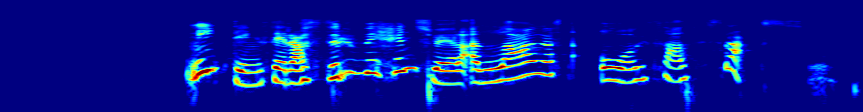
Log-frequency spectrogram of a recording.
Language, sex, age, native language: Icelandic, female, 18-19, Icelandic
